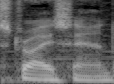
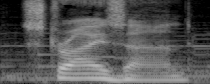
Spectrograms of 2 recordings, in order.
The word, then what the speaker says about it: Streisand: z sound like in strand she says the name is actually pronounced correctly like this sand on the beach in 2016 after noticing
